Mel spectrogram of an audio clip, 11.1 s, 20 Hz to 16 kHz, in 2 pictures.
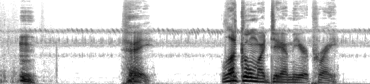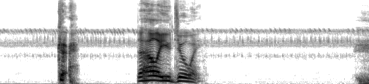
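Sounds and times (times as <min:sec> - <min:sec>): chorus of frogs: 0:00.0 - 0:11.0.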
